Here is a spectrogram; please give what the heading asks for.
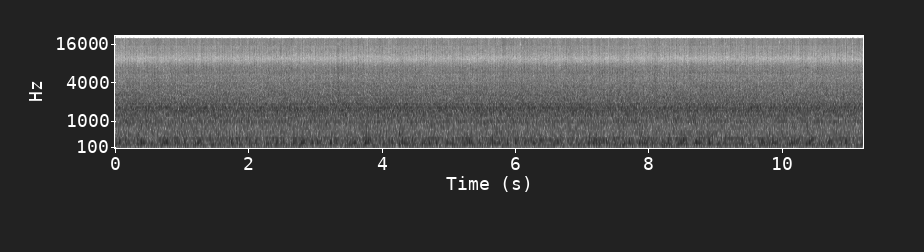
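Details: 1958 Evinrude 18HP Fastwin two-stroke outboard with replacement powerhead, new head gasket, rings, crankpin needle bearings and NGK B6S plugs, on heavy 30-weight oil mix, smoking slightly, cover on. Steady, even buzz at constant speed, no misfires or surging: normal idle.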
